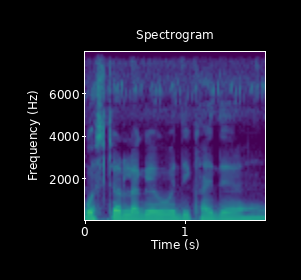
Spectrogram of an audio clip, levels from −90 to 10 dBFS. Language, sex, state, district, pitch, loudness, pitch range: Hindi, male, Chhattisgarh, Raigarh, 150 Hz, -31 LUFS, 145-155 Hz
